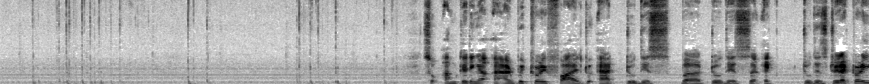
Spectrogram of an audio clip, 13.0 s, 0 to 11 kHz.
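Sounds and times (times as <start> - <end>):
faint hum: 0.0 - 13.0
keyboard typing: 0.5 - 2.2, 2.8 - 3.2, 4.4 - 6.0.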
